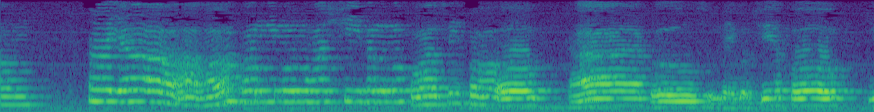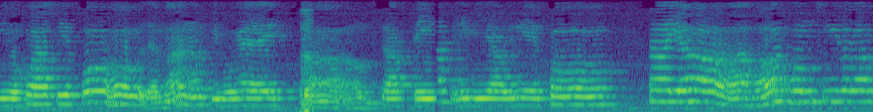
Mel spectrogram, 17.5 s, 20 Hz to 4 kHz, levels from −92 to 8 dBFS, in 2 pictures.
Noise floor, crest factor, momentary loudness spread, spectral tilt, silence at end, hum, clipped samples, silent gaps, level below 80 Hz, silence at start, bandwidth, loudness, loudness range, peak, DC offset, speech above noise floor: -40 dBFS; 16 dB; 8 LU; -12.5 dB/octave; 0 s; none; under 0.1%; none; -40 dBFS; 0 s; 4 kHz; -17 LUFS; 3 LU; 0 dBFS; 0.7%; 24 dB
